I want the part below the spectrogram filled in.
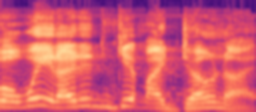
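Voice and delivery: put-on high, loud little kid voice. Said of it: "be like".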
